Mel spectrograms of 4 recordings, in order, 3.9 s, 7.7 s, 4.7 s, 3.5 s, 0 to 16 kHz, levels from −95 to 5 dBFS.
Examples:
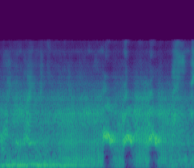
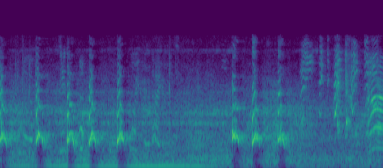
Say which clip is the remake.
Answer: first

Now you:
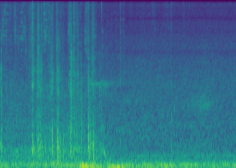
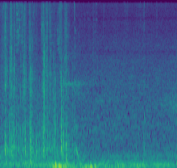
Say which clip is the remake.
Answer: first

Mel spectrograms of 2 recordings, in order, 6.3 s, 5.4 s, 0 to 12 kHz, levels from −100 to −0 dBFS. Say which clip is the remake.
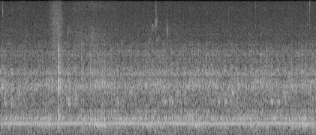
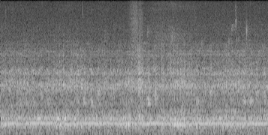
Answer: second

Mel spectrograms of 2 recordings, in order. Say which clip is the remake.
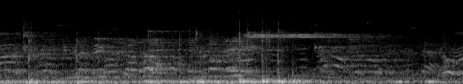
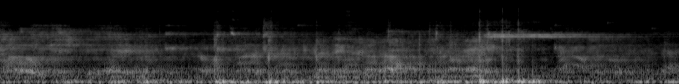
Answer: second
